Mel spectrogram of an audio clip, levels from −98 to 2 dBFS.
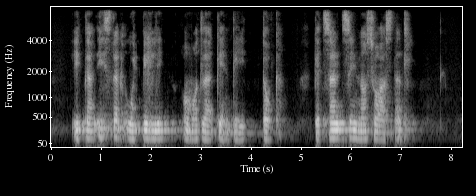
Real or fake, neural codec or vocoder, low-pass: fake; codec, 16 kHz, 2 kbps, FunCodec, trained on Chinese and English, 25 frames a second; 7.2 kHz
